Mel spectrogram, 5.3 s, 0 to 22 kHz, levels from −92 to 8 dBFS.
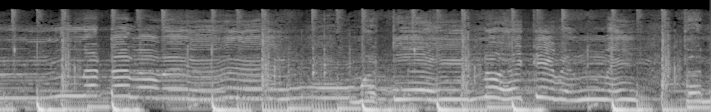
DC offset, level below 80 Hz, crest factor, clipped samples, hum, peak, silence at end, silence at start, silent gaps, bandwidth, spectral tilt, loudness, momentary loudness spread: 0.2%; -16 dBFS; 12 dB; under 0.1%; none; 0 dBFS; 0 s; 0 s; none; 16.5 kHz; -5 dB/octave; -14 LUFS; 4 LU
